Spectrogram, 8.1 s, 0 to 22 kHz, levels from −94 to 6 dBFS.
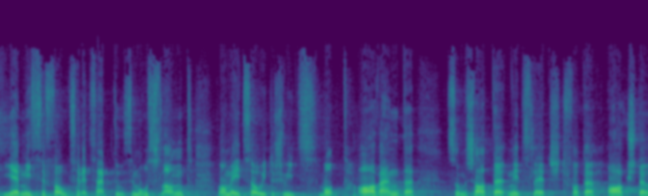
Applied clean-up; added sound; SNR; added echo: none; none; none; none.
